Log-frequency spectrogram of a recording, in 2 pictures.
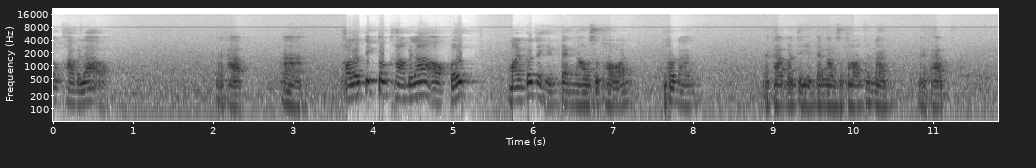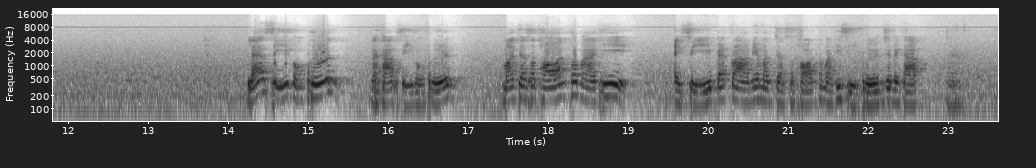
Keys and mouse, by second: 23.1-23.6 drag.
